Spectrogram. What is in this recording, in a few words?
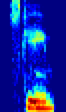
"scheme", Indian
